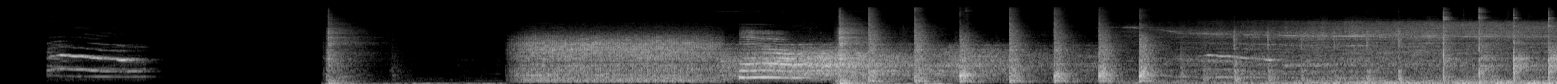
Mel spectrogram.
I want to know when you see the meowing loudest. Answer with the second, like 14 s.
8 s.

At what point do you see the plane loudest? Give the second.
8 s.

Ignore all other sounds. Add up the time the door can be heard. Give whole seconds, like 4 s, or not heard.
3 s.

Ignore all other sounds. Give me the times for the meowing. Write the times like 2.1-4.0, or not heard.
0.5-1.4, 7.3-8.2, 11.9-12.8.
